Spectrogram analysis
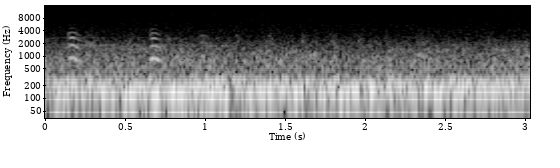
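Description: A Eurasian coot gives two short, nasal, honking notes about half a second apart, over a steady low rumble of wind or distant traffic.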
